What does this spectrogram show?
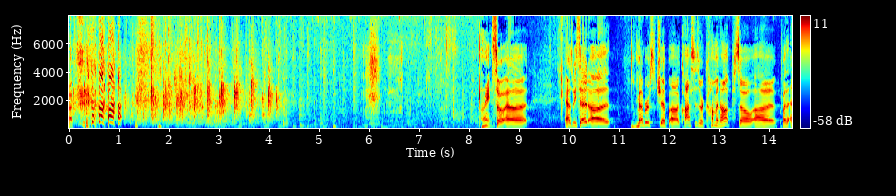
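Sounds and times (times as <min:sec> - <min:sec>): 
speech: 0:00.0 - 0:00.8, 0:08.3 - 0:09.2, 0:09.9 - 0:14.4
clapping: 0:00.0 - 0:06.0
laughter: 0:00.0 - 0:07.1.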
